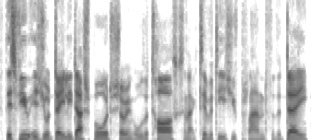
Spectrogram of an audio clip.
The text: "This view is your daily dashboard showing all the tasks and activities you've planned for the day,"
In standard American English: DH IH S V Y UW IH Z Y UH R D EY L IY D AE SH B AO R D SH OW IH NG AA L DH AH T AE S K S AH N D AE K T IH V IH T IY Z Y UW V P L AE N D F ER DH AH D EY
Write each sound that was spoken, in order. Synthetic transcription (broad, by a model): DH IH S V Y UW IH Z Y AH D EY L IY D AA SH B AO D SH OW IH NG AA L DH AH T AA S K S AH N AE K T IH V IH T IY Z Y UW V P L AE N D F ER DH AH D EY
